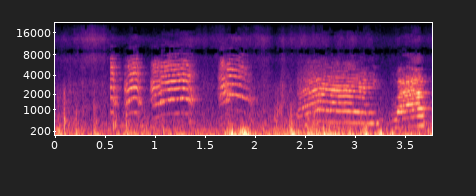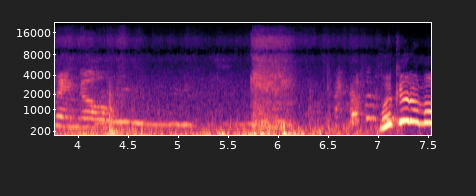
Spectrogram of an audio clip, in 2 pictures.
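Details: Laughing Gulls give nasal, laugh-like harmonic notes in quick falling runs near the water, one bird flying close, several calling over one another, with children's voices and outdoor noise beneath.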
